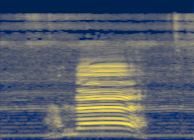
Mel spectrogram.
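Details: A roaming cow in village fields moos to summon companions home to the shed: one full, harmonic, level moo of roughly a second, rising in and fading out smoothly against a low steady hum.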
